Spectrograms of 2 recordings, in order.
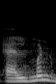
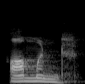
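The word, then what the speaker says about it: almond: पहले दो शब्द सबसे पहला शब्द जो आमतौर पर लोग एलमंड बोलते हैं। यह शब्द क्या होता है? यह शब्द होता है आमंड।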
